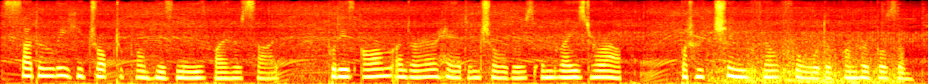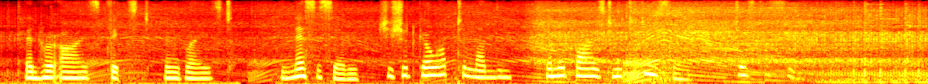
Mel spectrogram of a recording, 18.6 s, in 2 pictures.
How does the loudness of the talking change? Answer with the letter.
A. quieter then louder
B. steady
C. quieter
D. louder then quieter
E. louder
B.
